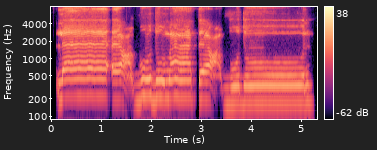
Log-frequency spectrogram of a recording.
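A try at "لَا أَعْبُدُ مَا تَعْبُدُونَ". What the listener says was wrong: Kurang panjang dikit lagi. La-nya.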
